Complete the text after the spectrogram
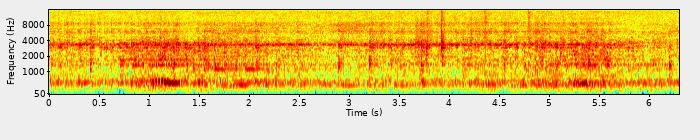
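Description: Video game explosions boom through a television speaker.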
